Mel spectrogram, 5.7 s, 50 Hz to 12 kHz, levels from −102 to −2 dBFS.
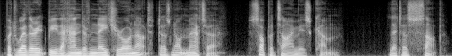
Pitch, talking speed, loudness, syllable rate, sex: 105 Hz, 210 wpm, -17 LUFS, 5.5 syllables/s, male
